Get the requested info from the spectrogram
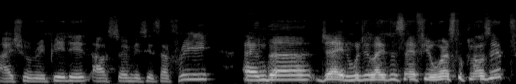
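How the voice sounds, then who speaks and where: A man's high-pitched voice, dark and mellow in tone, with very wide pitch swings at a fairly quick pace. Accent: Italian. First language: Italian. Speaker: trade promotion representative. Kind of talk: webinar closing remarks. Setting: online webinar.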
